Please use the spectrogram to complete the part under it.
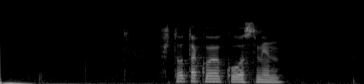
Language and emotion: Russian, neutral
